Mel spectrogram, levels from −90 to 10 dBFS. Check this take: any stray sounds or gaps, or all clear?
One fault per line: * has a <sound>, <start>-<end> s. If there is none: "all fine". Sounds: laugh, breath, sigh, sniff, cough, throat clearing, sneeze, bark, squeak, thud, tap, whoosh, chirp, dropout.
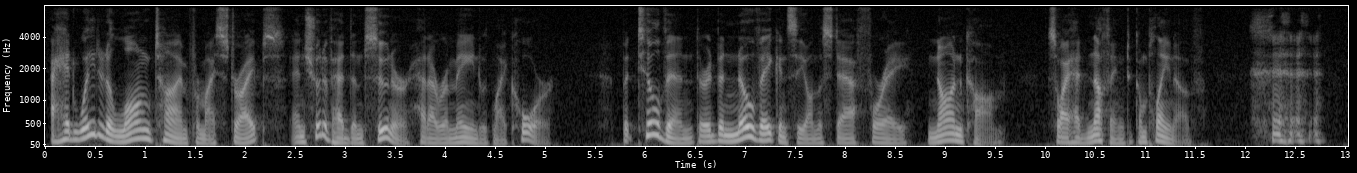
* has a laugh, 12.1-12.8 s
